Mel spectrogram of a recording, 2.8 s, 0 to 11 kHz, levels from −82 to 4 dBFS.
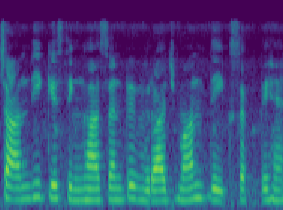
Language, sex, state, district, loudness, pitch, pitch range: Hindi, female, Uttarakhand, Uttarkashi, -21 LUFS, 175 Hz, 170-190 Hz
